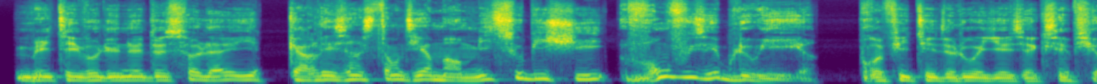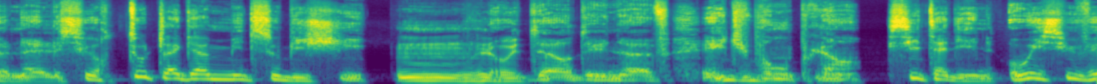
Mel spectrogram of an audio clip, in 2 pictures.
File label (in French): SPOT RADIO, Spot Générique; MEDIAKEYS; MITSUBISHI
